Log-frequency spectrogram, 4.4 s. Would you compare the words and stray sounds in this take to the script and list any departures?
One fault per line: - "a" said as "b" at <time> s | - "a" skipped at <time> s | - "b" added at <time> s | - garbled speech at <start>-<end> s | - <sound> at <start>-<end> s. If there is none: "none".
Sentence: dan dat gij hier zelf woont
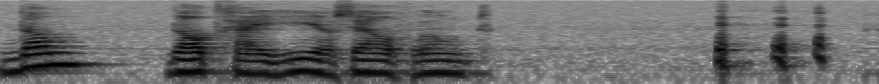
- laugh at 3.6-4.2 s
